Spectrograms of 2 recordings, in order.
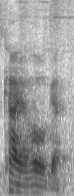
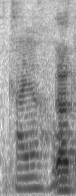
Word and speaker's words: Cuyahoga: and we kept, it's spelled similar, and we kept wanting to call that Cuyahoga National Park, but it's Cuyahoga. Cuyahoga.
